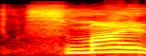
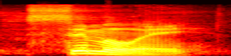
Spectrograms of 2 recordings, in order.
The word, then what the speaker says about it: simile: smile 아닙니다. 잘 보십시오. 여러분들 이거요. Simile.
